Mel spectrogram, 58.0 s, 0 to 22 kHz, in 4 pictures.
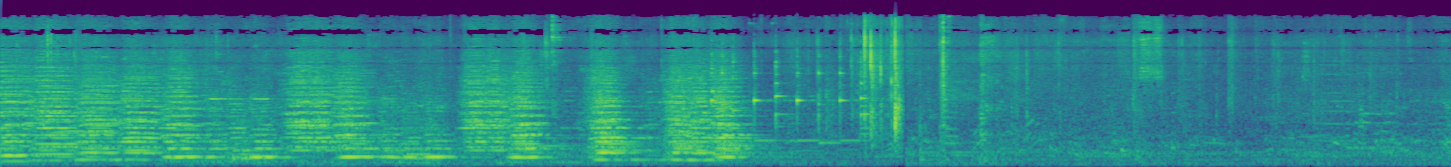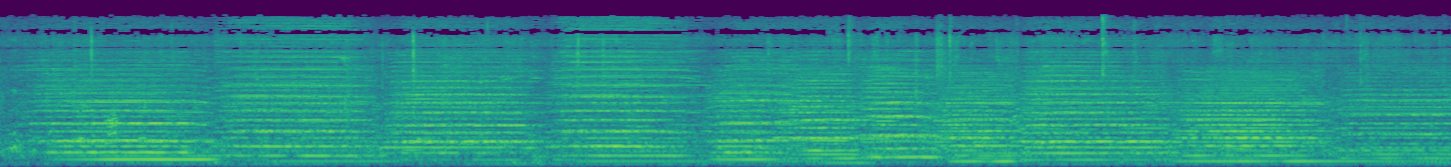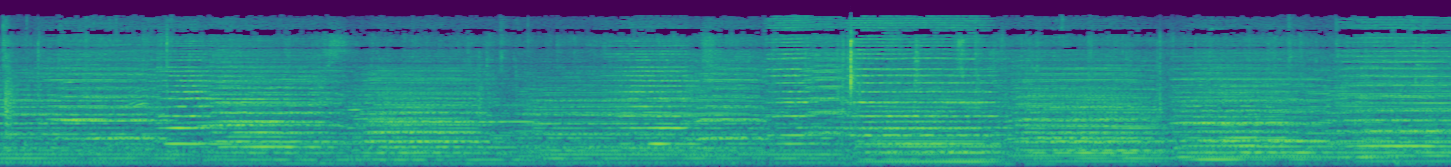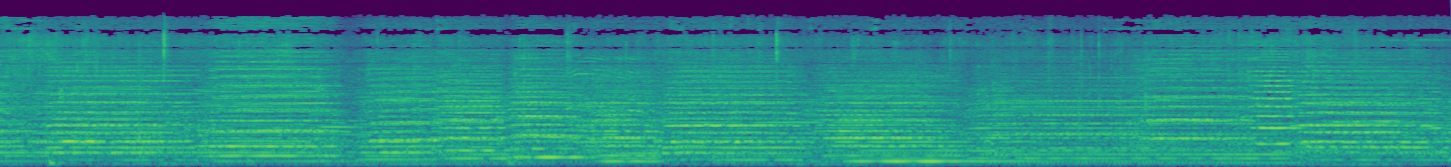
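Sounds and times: string orchestra sustained chords: 0:00.0 - 0:09.1, 0:13.0 - 0:58.0.

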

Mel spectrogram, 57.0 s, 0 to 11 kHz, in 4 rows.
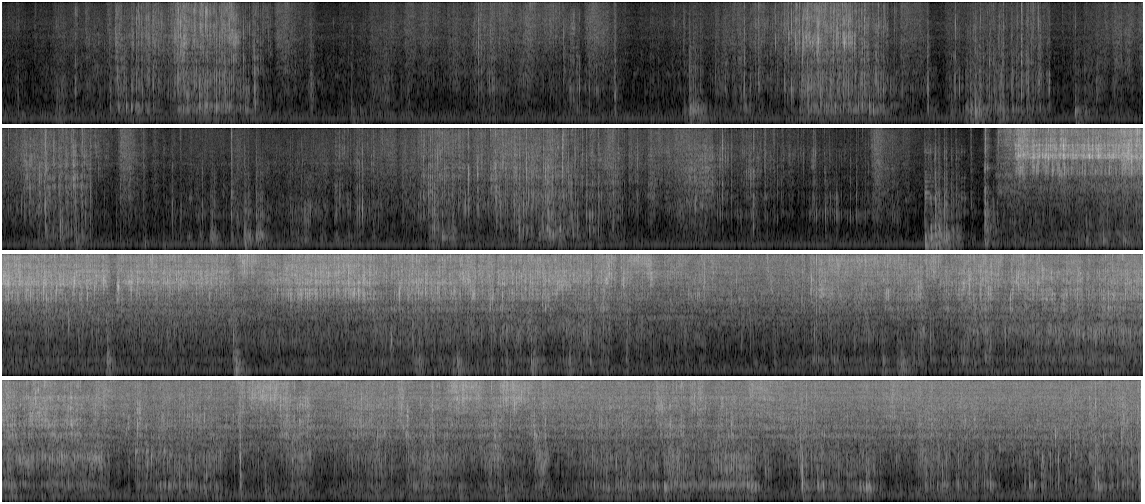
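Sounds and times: sponges swishing in water: 0:02.0 - 0:08.1
tap running into water: 0:32.7 - 0:37.2.

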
